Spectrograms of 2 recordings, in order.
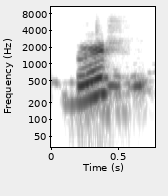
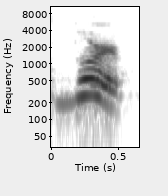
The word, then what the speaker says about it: burp: Sometimes letter P, I pronounce letter F. That's the Filipino English, and I cannot deny on it. Especially that sometimes we as a Filipinos, we confuse letter P. Sometimes we just like letter B and letter V.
